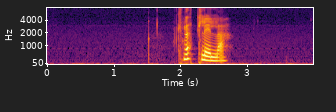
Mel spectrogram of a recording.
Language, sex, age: Norwegian, female, 21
